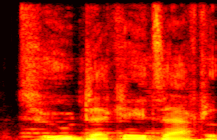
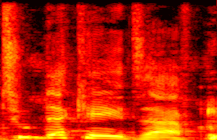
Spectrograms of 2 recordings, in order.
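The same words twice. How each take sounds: First: It is said in a put-on movie-trailer voice. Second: It is said in the speaker's normal voice.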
